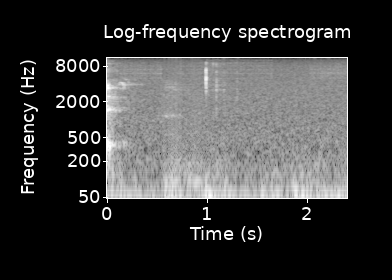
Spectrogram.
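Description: Faint low room hum with a single faint click about a second in.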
